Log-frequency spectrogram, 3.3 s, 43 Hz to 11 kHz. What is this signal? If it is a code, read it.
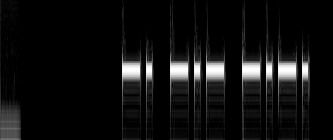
Morse code, heard as a keyed tone, about 21 wpm, 700 Hz. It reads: NKC
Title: USA Call Sign Postfixes - 3 Letters 20wpm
